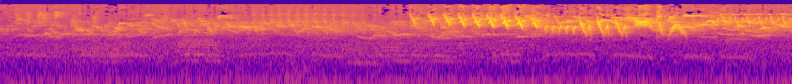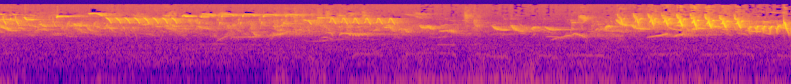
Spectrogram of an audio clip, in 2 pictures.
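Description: A pigeon coos softly nearby.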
